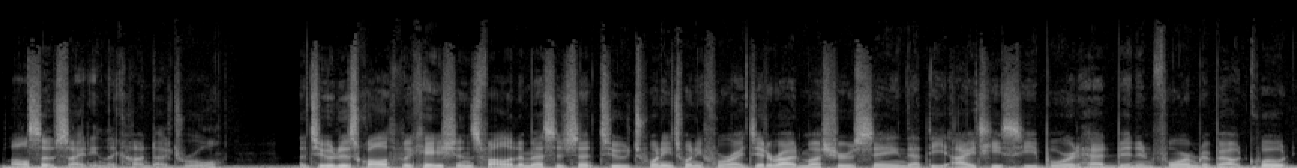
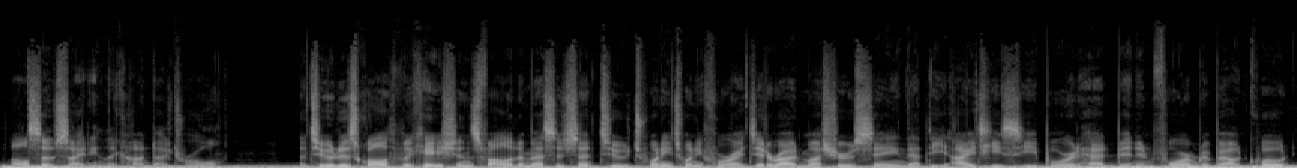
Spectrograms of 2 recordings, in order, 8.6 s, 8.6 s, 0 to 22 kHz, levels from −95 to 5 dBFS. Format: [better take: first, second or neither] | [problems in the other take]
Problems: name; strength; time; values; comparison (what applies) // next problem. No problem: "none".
first | low rumble; loud; throughout; 9 dB below the speech; faint in the first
